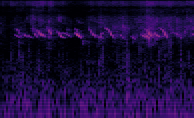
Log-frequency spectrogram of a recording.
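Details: Colored chicken chirping: quick, high, sharply falling peeps repeated several times a second in an even stream, with a constant low hum of background noise underneath.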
